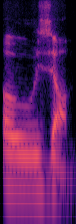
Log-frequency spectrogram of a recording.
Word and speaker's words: aux hommes: You'd link it if you said I'm speaking to the men, you'd say je parle aux hommes. You'd pronounce the X at the end of it.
